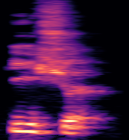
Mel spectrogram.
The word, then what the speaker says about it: Hischier: How do you pronounce it? Hischier. Heisher.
